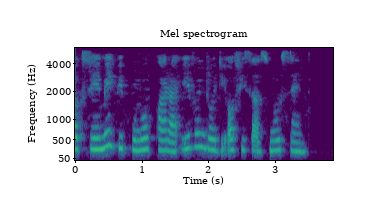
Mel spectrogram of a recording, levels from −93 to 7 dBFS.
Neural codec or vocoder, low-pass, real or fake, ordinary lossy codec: none; 5.4 kHz; real; none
